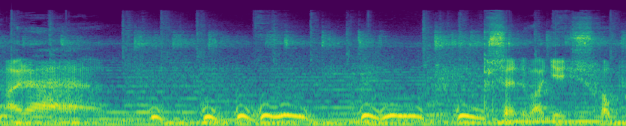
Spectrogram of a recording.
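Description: Cartoon owl hooting: a falling swoop at the start, then a quick run of about seven short hoots.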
